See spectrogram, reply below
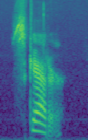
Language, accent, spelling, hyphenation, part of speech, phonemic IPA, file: English, US, scatter, scat‧ter, verb / noun, /ˈskætɚ/, En-us-scatter.ogg
- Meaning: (verb) 1. To (cause to) separate and go in different directions; to disperse 2. To distribute loosely as by sprinkling 3. To deflect (radiation or particles)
